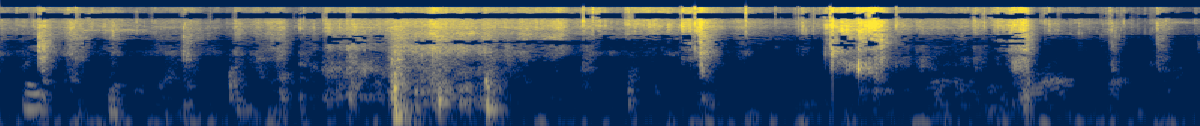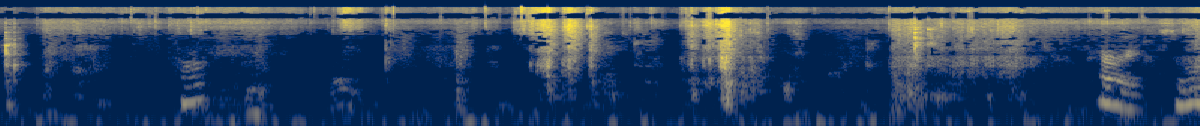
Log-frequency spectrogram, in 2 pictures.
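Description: Packaging rustling and crinkling in irregular bursts as flat-pack nightstand parts are unwrapped by hand.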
